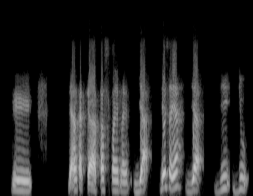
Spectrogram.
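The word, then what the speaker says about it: ج: Saya amati para penyanyi kalau baca jimnya itu begitu, idza jaa, ya. Itu contoh yang kurang tepat. Yang tepat itu adalah pengucapan ja dari tenggorokan bagian tengah, ja, diangkat ke atas langit-langit.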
